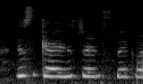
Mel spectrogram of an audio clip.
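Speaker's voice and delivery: high, loud, rushed, rattled-off screaming. Speaker retells someone grabbing the bag in a crowd, retelling a scream. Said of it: "I was screaming".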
